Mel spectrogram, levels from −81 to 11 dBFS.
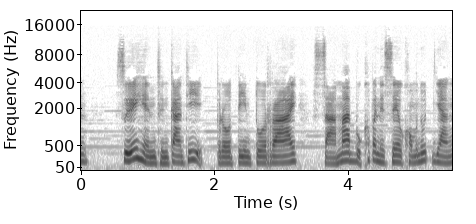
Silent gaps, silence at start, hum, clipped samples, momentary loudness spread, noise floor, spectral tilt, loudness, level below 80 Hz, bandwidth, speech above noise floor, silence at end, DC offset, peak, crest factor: none; 0 s; none; under 0.1%; 9 LU; -39 dBFS; -5.5 dB/octave; -20 LUFS; -56 dBFS; 15.5 kHz; 19 dB; 0 s; under 0.1%; -2 dBFS; 18 dB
